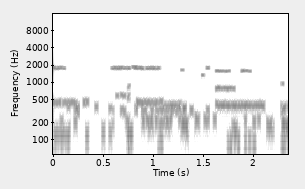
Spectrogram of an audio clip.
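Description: Live band music from a low-fidelity cassette recording, with sustained notes over a bass line, cutting out briefly several times.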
